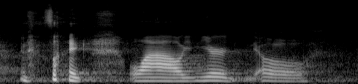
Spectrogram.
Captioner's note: laughs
